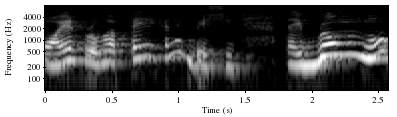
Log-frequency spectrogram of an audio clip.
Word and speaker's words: ব্রহ্ম: একটু খেয়াল রাখতে যেরকম ব্রহ্ম এখানে হ ঠিকই আছে কিন্তু হ এর থেকে ম এর প্রাধান্য বেশি ঠিক আছে ব্রহ্ম ম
